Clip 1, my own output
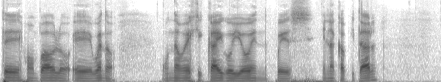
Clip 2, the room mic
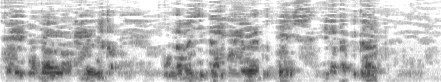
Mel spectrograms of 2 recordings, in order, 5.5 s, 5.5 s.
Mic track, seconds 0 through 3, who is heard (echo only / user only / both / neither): echo only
